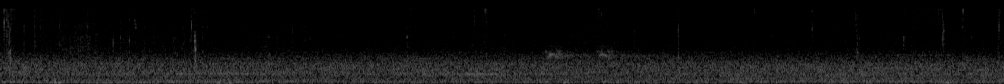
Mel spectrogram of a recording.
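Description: Quiet, steady outdoor background noise with a few faint ticks and no distinct sound event.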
